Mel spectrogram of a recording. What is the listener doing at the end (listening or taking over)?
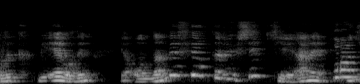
taking over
